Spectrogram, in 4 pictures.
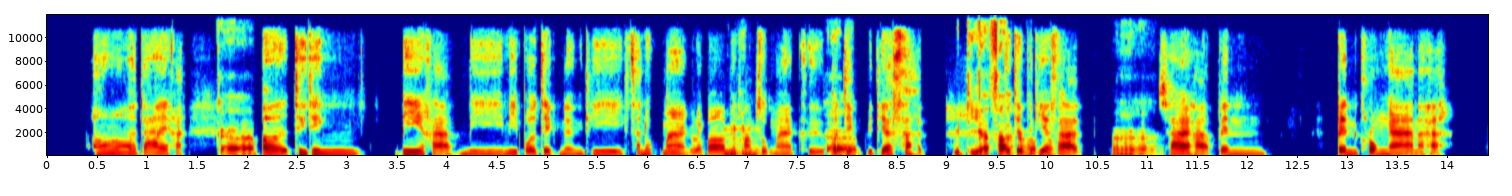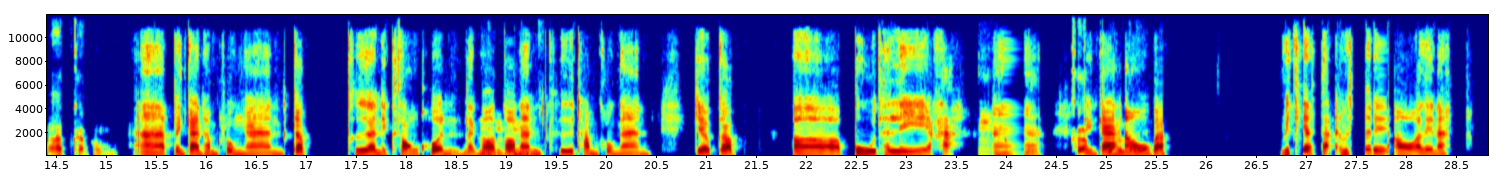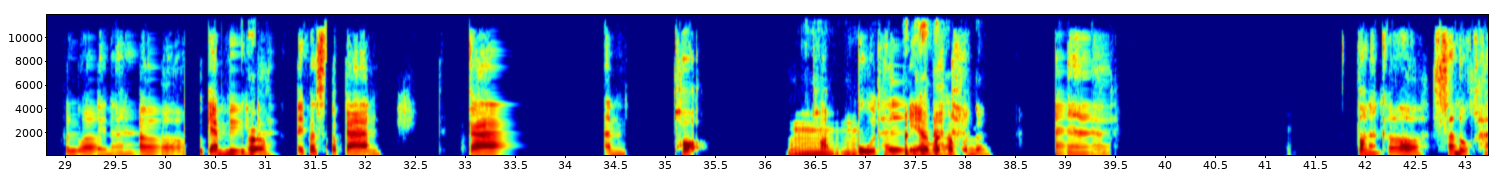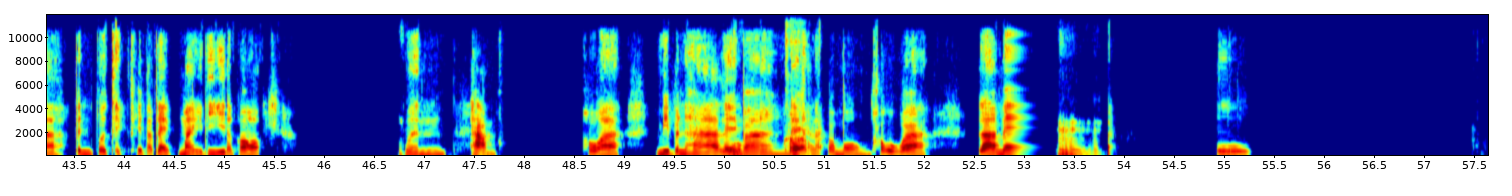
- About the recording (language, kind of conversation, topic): Thai, unstructured, คุณเคยรู้สึกมีความสุขจากการทำโครงงานในห้องเรียนไหม?
- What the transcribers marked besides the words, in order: distorted speech; laughing while speaking: "ศาสตร์"; mechanical hum; in English: "Programming"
